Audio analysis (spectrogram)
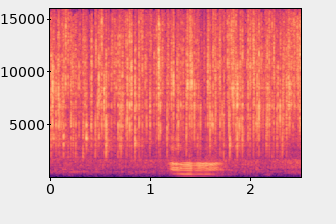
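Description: A kitchen tap dispensing sparkling water in a Dubai home gives a brief, strong gushing rush lasting about half a second, set against a busy background of hiss and room noise.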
